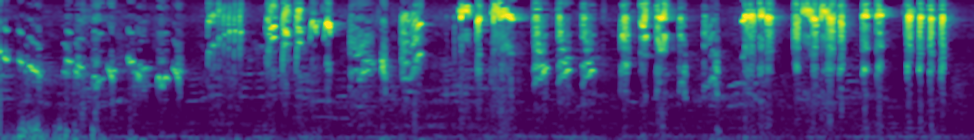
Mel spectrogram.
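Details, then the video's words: Energetic orange-headed thrush song for training other birds: a rapid, busy stream of high chattering and twittering notes in dense clusters, with only brief breaks. "MASTERAN SUARA BURUNG ANIS KEMBANG GACOR"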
